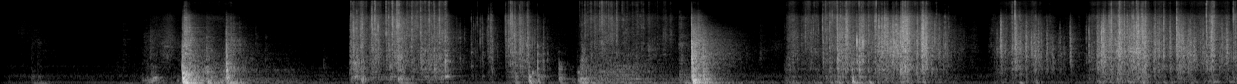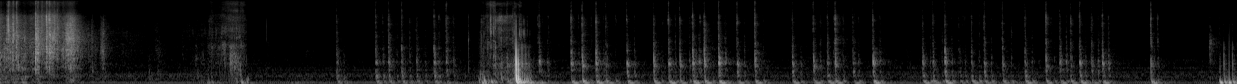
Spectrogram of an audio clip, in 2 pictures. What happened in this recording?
I opened a drawer and started searching for a baking paper, I found it, I took it out and closed the drawer. I made sure the paper didn't roll up and started typing on a notebook keyboard in a mug with a spoon, lifted the mug, took a sip, coughed and placed it back on the desk. Then I started typing on the keyboard.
